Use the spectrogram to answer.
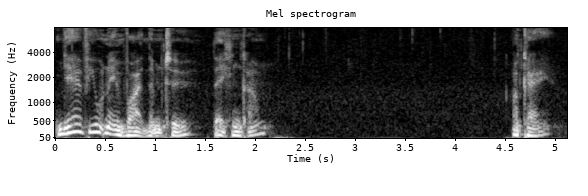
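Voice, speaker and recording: A man's voice: on the low side, big pitch swings, a little slow, mellow, husky, no room sound. A man in an intimate comfort roleplay as a husband and father, speaking tenderly and soothingly.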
